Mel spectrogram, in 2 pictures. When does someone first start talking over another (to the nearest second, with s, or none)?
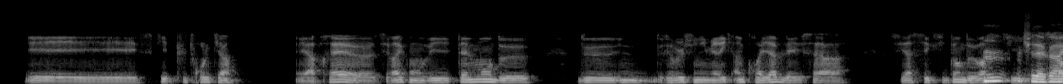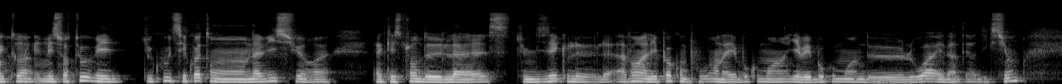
10 s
